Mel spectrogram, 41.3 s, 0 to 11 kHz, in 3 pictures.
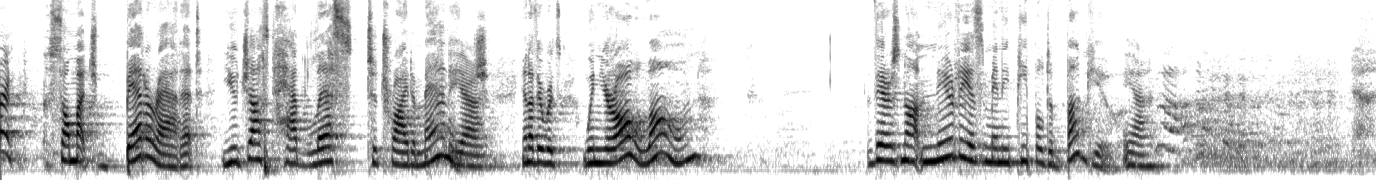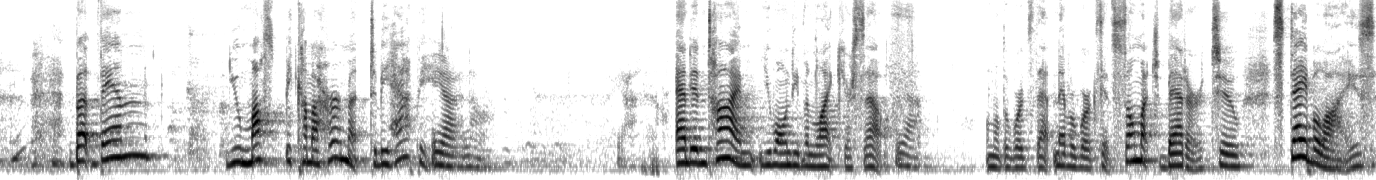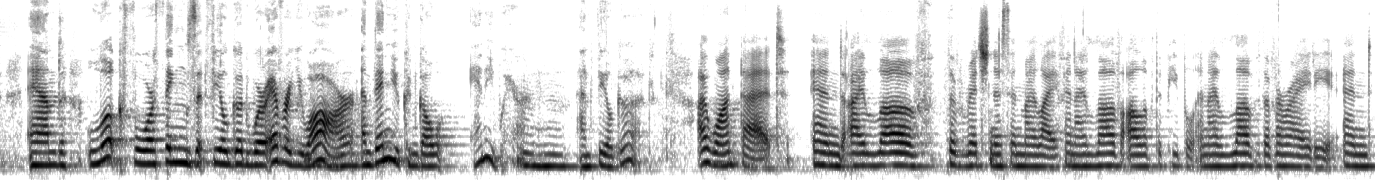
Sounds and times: Speech: 0:14.5 - 0:18.8, 0:20.0 - 0:41.2.

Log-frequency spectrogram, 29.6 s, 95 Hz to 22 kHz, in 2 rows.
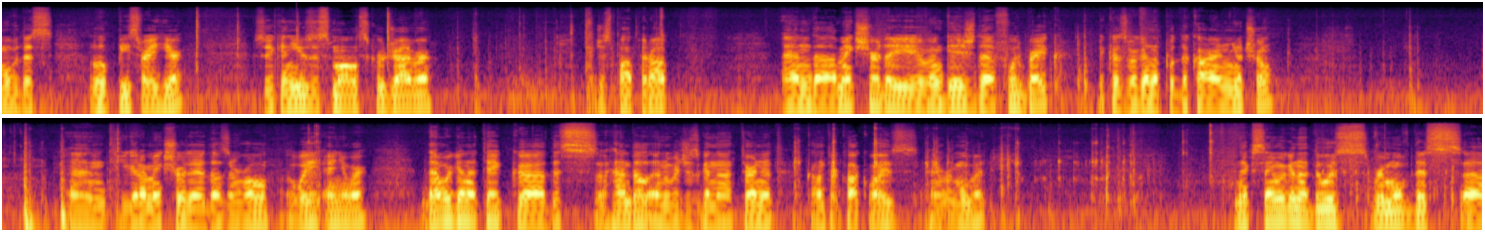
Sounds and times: Speech: 0:00.0 - 0:01.8, 0:07.8 - 0:12.7, 0:15.4 - 0:24.7, 0:27.2 - 0:29.6.

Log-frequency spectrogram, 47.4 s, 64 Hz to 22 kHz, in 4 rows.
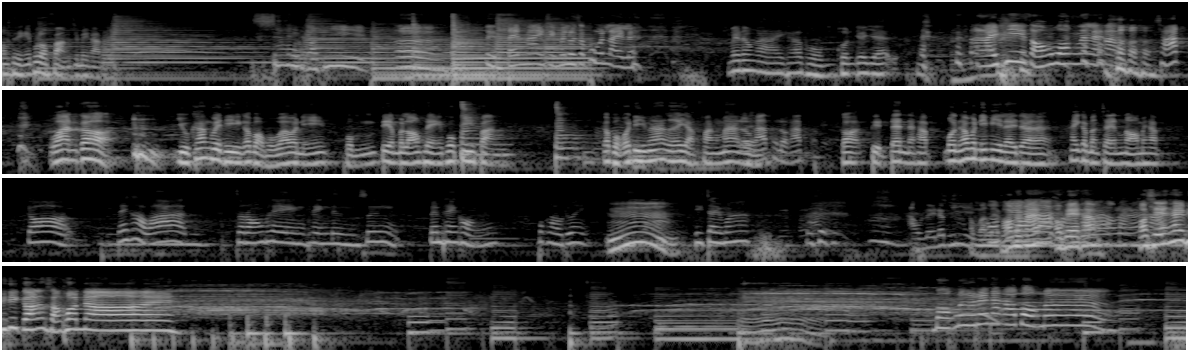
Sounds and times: Music: 0:00.0 - 0:06.1, 0:16.3 - 0:18.9, 0:33.7 - 0:47.4.

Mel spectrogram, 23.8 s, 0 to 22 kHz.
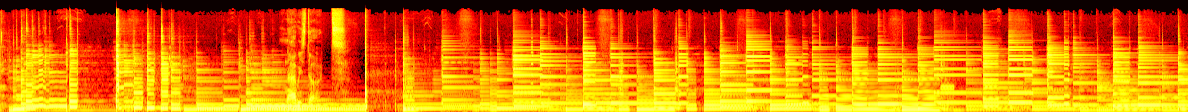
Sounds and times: Electronic tuner: 0:00.0 - 0:23.7
Guitar: 0:00.0 - 0:23.7
Inside, small room: 0:00.0 - 0:23.7
Speech: 0:05.6 - 0:07.0.

